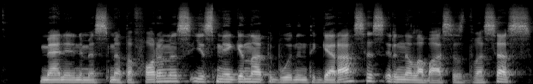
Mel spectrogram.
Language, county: Lithuanian, Kaunas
